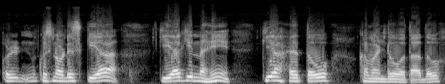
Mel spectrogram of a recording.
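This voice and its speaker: A man's voice: fairly high pitch, moderate pace, a little mellow, no echo, studio quality. A young man teaching a casual online Hindi grammar lesson, chatty and repetitive, with a sore throat from a cold. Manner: chatty, repetitive, jokey asides to students.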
